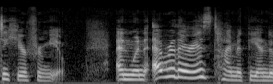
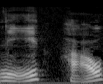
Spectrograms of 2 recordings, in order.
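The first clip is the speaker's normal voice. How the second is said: ni and hao each said with dipping third tone; 6 semitones lower, 3 dB quieter than usual. Showing learners how two third tones sound side by side: both syllables third tone. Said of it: "a third tone and a third tone".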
